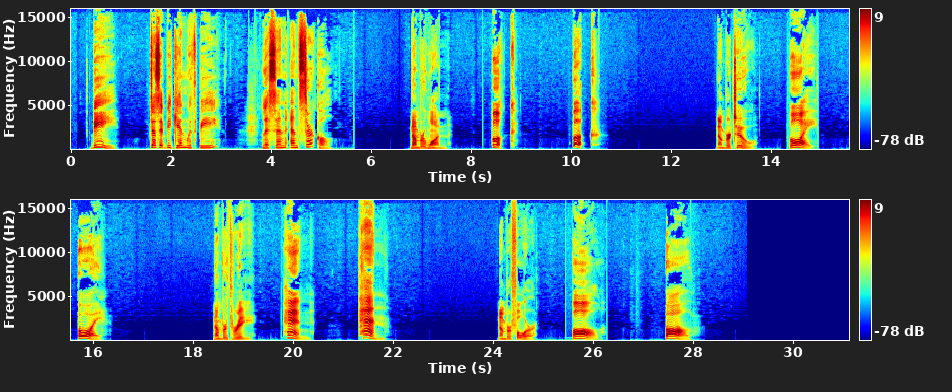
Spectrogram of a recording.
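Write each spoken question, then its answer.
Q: Does it begin with B?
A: Yes (book)

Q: Does it begin with B?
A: Yes (boy)

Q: Does it begin with B?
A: No (pen)

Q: Does it begin with B?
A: Yes (ball)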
